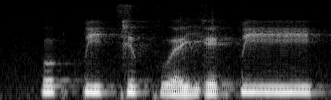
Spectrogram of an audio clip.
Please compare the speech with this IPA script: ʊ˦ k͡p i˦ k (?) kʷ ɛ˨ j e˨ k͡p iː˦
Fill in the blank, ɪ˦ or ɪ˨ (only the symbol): ɪ˦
